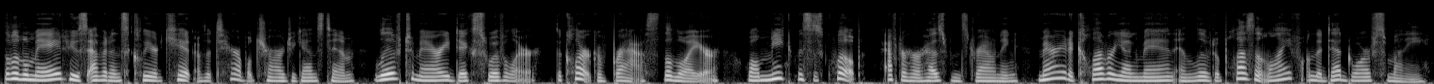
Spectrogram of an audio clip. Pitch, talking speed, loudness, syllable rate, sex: 185 Hz, 195 wpm, -19 LUFS, 5.4 syllables/s, female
